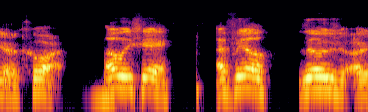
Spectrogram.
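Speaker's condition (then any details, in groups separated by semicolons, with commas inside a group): ALS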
